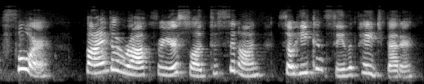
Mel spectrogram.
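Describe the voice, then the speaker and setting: This woman in her thirties, a teacher, reads a picture book aloud to young pupils from a living room couch, explaining it as she goes. Her high voice is very animated and fairly bright, at a measured pace. The audio is dull.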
